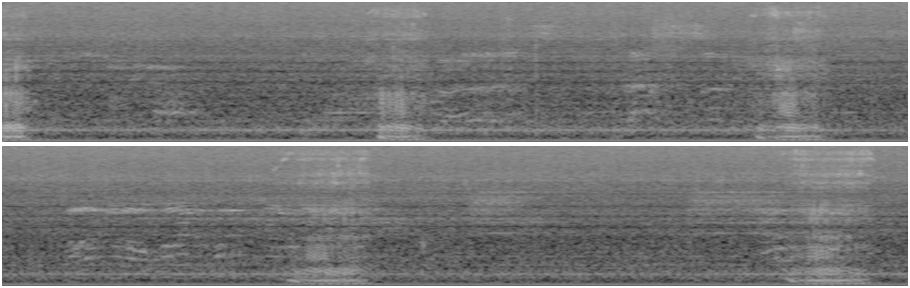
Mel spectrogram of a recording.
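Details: Sleeping pet cat Chii-kun snoring heavily indoors; low, rough breaths recur about every two seconds, each a short raspy burst over a steady background hum.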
